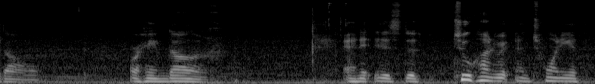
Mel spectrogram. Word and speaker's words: Heimdall: got a cat bite so anyways who is H dollar okay so as you notice how I'm pronouncing it with the at the end cuz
